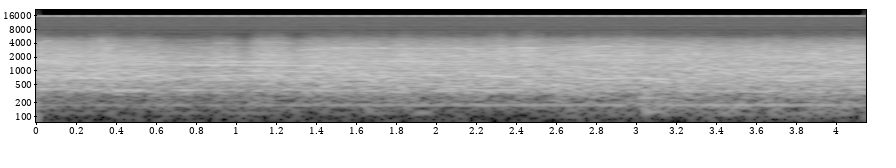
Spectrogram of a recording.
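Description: Gymnasium crowd noise: a dense, steady din of many spectators' voices, over a constant low hum.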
